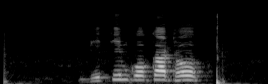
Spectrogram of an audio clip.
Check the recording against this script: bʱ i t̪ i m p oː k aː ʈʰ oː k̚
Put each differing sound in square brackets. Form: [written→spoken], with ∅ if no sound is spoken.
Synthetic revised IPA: bʱ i t̪ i m [p→k] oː k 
